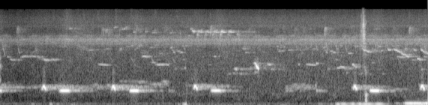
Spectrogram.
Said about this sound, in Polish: Co to za głos? To jest który? To jest głos właśnie samca kukułki. Godowy.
